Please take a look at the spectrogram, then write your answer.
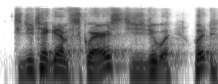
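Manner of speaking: worried, fretful, fussing, overworrying voice. Voicing their own ego: imitating an overworrying ego. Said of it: "My ego is a little overworrying".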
